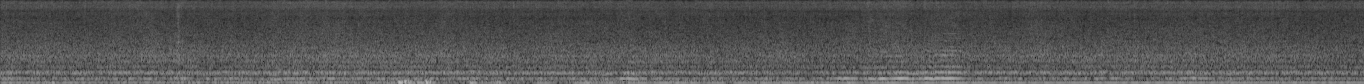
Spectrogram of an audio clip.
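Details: Pollinating bees at an outdoor farm feeder hum in a deep, even drone, with brief louder buzzes around the fourth and ninth seconds as individuals fly close.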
